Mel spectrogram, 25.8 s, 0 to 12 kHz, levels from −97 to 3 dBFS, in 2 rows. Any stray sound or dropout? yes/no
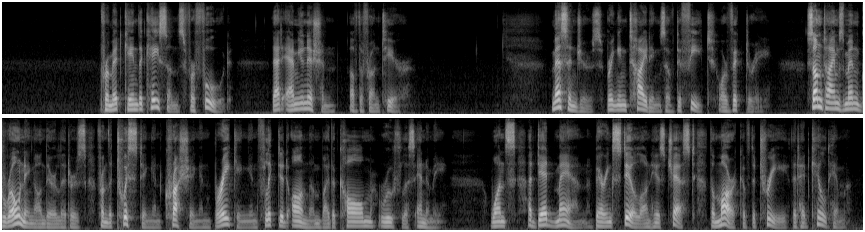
no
